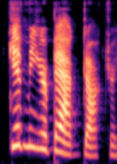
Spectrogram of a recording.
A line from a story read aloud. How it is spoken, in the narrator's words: he cried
